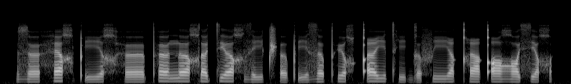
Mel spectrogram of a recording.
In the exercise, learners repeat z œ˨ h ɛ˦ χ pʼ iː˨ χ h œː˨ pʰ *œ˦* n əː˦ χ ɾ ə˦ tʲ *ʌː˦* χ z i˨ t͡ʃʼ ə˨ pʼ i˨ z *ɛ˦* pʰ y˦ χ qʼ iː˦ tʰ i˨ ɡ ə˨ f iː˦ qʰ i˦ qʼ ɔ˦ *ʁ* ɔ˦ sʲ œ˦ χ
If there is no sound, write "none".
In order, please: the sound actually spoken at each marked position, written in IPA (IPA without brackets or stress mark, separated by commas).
œ˦, əː˦, ə˦, ʁ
